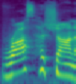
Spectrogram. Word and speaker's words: Rosh Hashanah: it's Rosh Hashanah, I'm pretty sure is how it's, I think. – Okay. – Someone will tell me I'm wrong. – But that's right.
